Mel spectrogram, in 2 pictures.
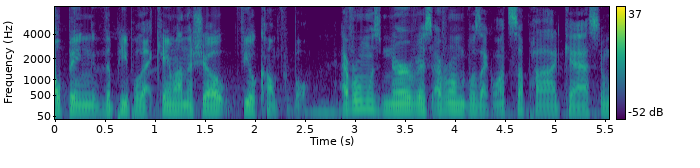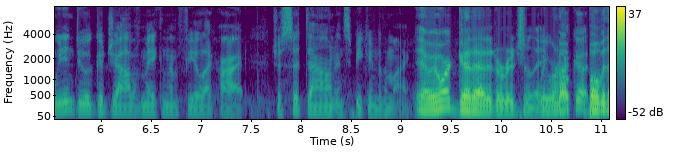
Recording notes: This is far from a typical episode as we hosted live from the Twin Cities Auto Show. We decided to try something different by asking patrons for "advice for 2 wildly average guys".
